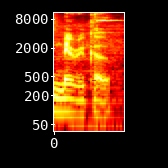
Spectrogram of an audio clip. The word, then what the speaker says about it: Mirko: The rabbit hero Mirako or Mirko, which is pronounced Miruko.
